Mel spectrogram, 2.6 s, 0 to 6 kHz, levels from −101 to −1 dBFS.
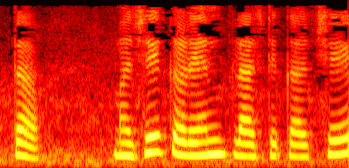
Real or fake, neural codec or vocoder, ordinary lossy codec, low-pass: fake; codec, 16 kHz, 4 kbps, FunCodec, trained on Chinese and English, 50 frames a second; MP3, 24 kbps; 5.4 kHz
